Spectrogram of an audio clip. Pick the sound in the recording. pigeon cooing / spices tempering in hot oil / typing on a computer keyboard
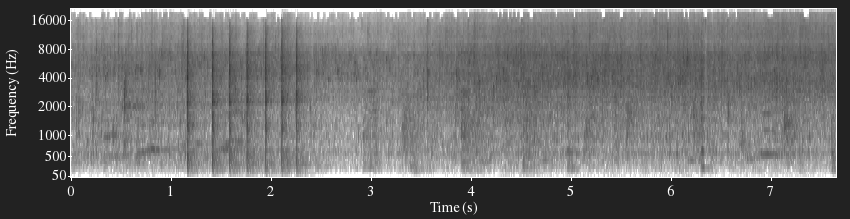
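spices tempering in hot oil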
